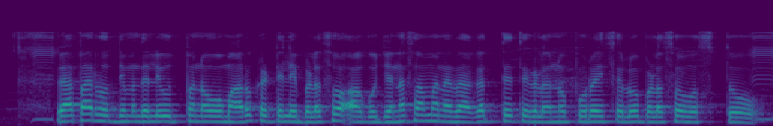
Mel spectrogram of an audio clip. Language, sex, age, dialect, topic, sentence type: Kannada, male, 18-24, Mysore Kannada, agriculture, statement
